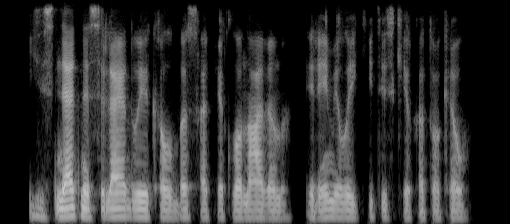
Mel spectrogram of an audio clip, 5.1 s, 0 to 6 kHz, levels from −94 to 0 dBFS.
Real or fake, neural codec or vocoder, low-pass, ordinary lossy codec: real; none; 5.4 kHz; Opus, 32 kbps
